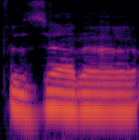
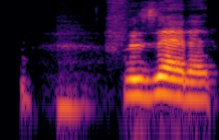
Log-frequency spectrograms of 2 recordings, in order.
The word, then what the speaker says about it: Frazetta: I can never Frank say his name Frazetta. correctly. That's okay. That's okay. Fazetta, thank you. I keep putting R's in there for some reason. Frank And extra Z's. I don't know why. Frazetta.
